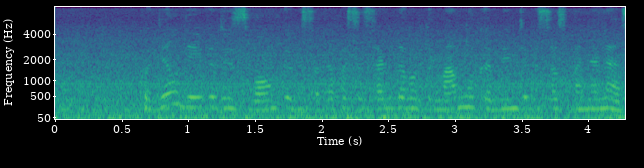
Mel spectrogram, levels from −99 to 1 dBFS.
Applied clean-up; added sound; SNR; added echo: none; Mechanisms; 0 dB; reverberation time 0.8 s.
